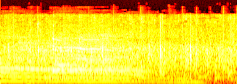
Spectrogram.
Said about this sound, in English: That was kind of long, but that's all our guests, everybody. Give them a round of applause.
